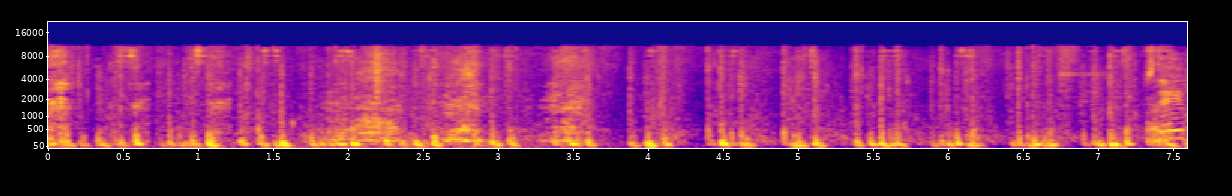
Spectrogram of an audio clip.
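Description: Horse hooves clip-clopping in a steady rhythm during riding in the video game Red Dead Redemption 2, loud and close, with an occasional snort.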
